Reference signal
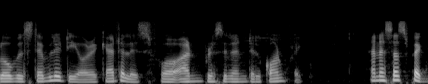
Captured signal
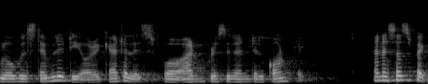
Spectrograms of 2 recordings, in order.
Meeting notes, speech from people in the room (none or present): none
